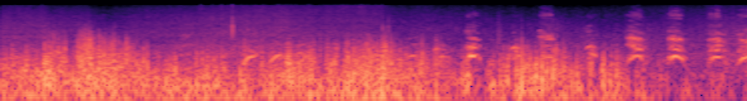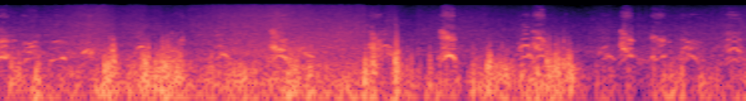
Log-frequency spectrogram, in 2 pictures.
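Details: Wild sea lion met on a walk by the ocean near Máncora in northern Peru, giving a run of short, hoarse, dog-like barks in quick succession, bunched from about three seconds onward, over a steady low rumble.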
